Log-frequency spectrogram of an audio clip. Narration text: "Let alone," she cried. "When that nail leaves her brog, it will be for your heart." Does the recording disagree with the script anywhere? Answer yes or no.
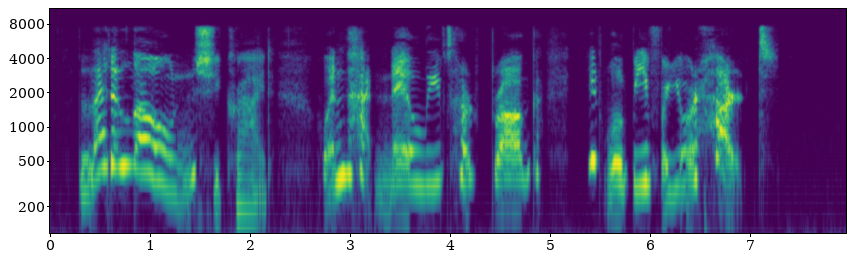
no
